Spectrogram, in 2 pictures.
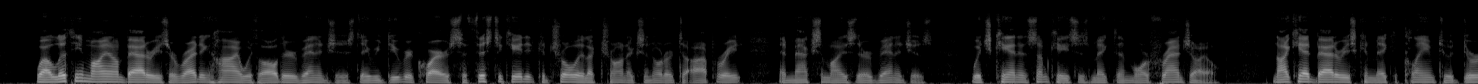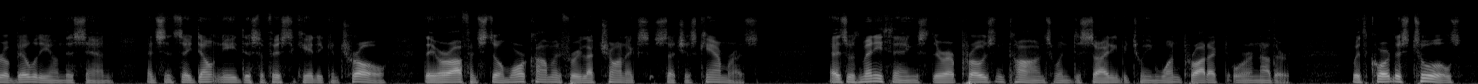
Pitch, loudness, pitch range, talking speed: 100 Hz, -36 LUFS, 95-110 Hz, 170 wpm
